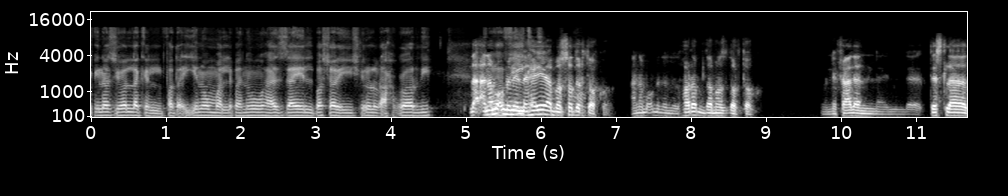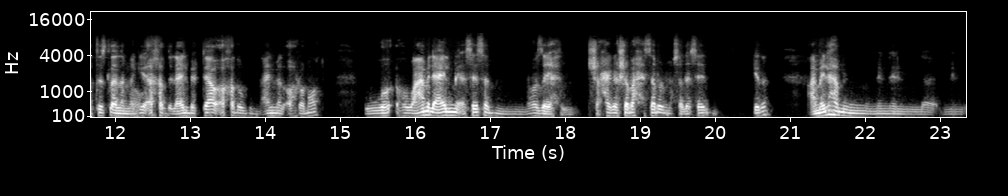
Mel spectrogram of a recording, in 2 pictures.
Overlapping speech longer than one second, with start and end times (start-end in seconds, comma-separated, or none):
5.2-6.7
